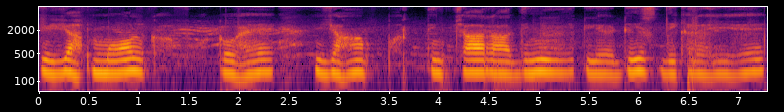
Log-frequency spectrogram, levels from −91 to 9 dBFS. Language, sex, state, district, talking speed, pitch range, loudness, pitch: Hindi, male, Uttar Pradesh, Lucknow, 125 wpm, 165-180 Hz, -20 LUFS, 175 Hz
